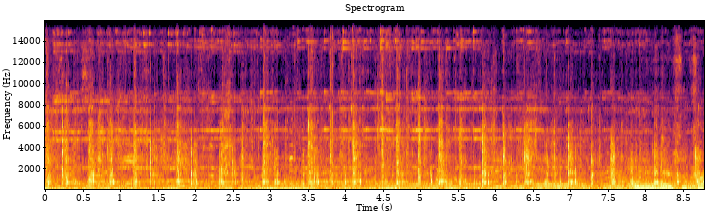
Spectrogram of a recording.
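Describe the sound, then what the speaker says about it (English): Hooves of a horse pulling a lit-up horse-drawn buggy through downtown Monroe, a busy rhythmic clip-clop running the whole time amid loud outdoor bustle, music and crowd noise. "this is the horse-drawn buggy"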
